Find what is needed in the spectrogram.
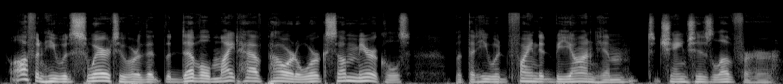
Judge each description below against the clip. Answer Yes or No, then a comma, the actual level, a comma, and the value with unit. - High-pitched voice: No, low, 130 Hz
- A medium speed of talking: No, fast, 230 wpm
